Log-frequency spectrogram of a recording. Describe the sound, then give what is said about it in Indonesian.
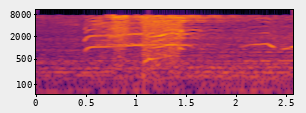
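A girl screams hysterically in long, loud, high-pitched wavering cries that rise and fall, set against a constant noisy background. “Tiba-tiba berteriak dengan histeris. Dia berteriak-teriak seperti orang kesurupan.”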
